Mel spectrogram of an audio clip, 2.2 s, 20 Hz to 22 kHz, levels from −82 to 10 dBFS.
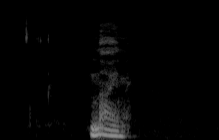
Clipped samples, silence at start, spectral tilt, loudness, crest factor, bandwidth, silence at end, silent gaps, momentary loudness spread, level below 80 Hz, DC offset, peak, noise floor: under 0.1%; 0.9 s; -7 dB/octave; -36 LUFS; 18 dB; 13 kHz; 0.9 s; none; 24 LU; -78 dBFS; under 0.1%; -22 dBFS; -76 dBFS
